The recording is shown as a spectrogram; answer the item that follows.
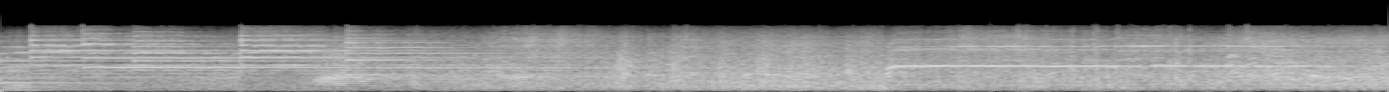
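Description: A few sustained notes of film score, then a steady rush of noise. About seven seconds in, a steam locomotive's whistle blows one long, level note for about three seconds.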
